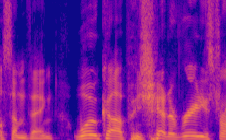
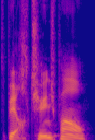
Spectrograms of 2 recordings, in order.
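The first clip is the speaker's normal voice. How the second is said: demonstrating a Glaswegian beggar's line; short Glaswegian catchphrase, vowels squeezed; Glaswegian accent; 3 semitones lower, slower than usual. Shown as a demonstration. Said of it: "lock you into the Glaswegian accent".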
